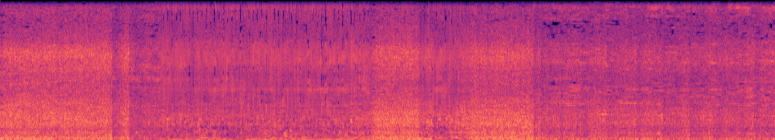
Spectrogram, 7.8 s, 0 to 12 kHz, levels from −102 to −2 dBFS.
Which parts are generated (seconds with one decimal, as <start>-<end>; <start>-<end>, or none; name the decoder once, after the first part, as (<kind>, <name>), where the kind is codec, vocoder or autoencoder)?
1.6-3.7 (vocoder, BigVGAN v2); 4.2-4.7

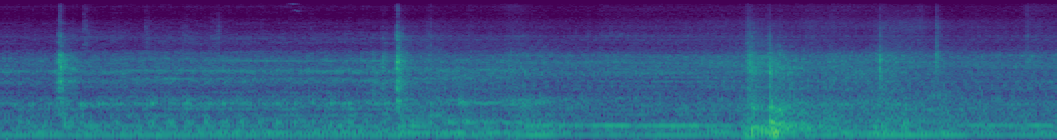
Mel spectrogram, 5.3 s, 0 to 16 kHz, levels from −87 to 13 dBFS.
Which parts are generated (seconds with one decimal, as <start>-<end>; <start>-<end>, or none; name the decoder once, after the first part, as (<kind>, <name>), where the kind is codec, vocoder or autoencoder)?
2.0-5.3 (autoencoder, DAC-VAE)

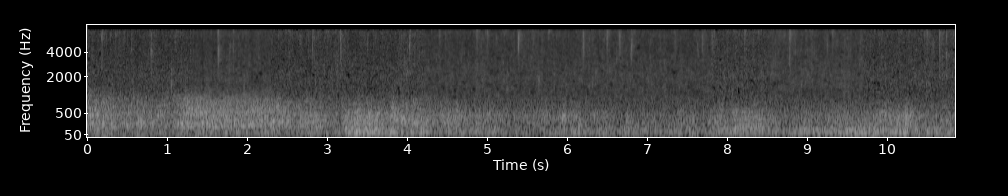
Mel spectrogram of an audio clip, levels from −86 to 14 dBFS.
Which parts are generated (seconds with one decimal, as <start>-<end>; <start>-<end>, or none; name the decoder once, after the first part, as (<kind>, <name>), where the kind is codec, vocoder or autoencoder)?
1.3-2.3 (vocoder, Vocos); 4.2-7.8; 8.5-9.7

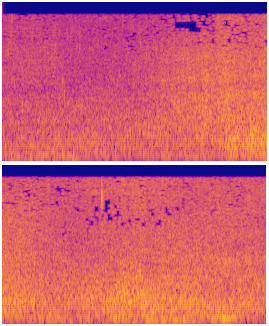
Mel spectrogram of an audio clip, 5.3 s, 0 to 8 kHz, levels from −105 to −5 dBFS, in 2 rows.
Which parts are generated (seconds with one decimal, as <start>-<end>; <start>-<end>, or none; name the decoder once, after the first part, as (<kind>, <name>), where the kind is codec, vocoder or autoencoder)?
none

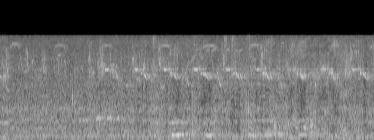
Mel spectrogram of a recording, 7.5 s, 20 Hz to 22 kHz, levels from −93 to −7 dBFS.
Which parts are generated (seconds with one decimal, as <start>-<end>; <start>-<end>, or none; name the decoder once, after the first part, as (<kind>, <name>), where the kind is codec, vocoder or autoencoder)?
5.7-7.0 (codec, HILCodec)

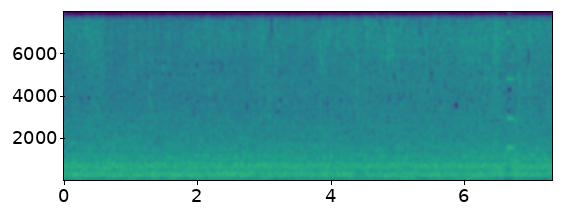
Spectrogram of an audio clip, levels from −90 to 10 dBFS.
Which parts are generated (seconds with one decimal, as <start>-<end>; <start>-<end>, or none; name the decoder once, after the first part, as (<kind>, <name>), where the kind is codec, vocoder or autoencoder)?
none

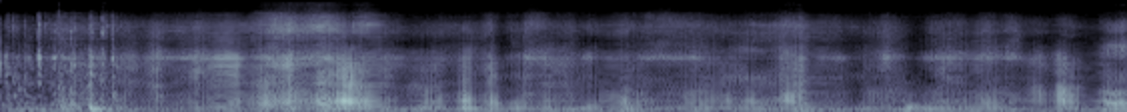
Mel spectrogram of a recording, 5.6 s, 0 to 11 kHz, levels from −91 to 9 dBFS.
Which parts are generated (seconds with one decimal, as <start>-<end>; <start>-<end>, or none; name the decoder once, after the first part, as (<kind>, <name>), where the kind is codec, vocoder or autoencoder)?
0.6-5.6 (vocoder, WaveNeXt)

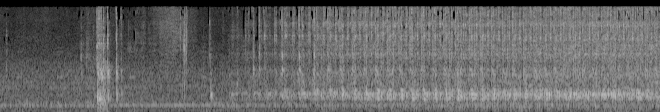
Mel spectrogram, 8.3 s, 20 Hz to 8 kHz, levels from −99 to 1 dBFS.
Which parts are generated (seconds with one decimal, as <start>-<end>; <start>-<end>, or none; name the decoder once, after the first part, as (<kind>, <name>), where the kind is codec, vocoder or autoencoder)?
5.8-7.7 (vocoder, Vocos)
